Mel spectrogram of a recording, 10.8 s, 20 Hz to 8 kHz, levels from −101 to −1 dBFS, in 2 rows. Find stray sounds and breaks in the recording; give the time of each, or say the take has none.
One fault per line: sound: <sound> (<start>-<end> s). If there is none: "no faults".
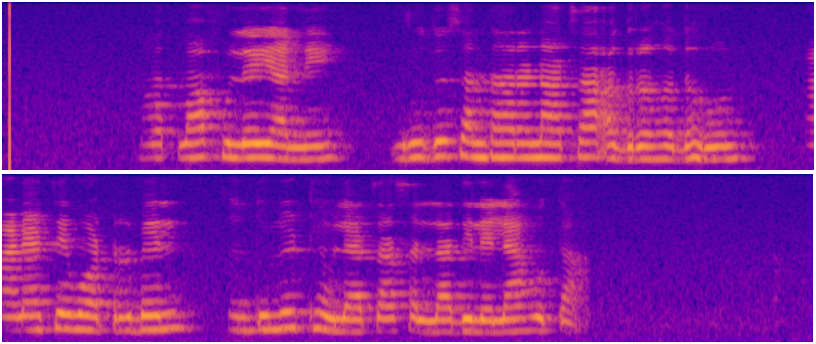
no faults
